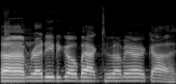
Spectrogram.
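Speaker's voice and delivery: ordinary talk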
